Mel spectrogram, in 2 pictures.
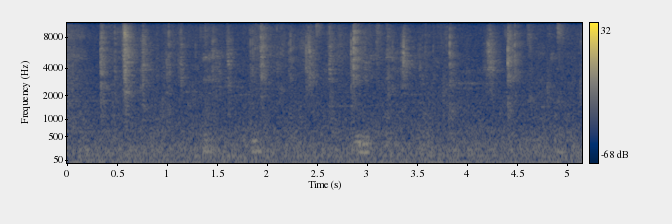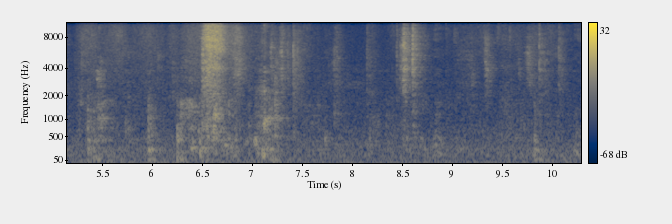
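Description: A West Highland white terrier busy at a dog biscuit on a rug: a string of short, sharp scuffling and snuffling sounds. The loudest is a longer burst about six and a half seconds in, and another stands out at about eight and a half seconds.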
